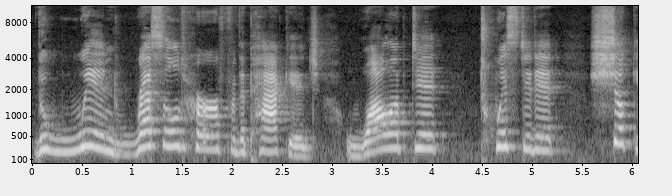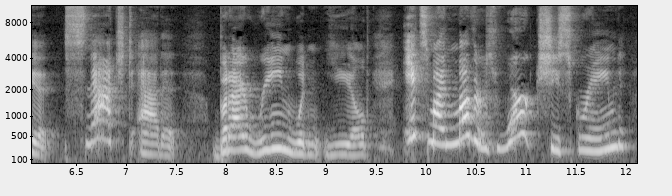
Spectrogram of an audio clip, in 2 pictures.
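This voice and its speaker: A woman reads a children's picture book aloud. Her voice is fairly high and bright, and she goes slowly with deliberate, dramatic phrasing, speaking to young listeners. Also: very animated. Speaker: storybook reader.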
